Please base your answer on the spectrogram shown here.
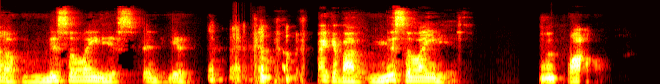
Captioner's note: laughter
